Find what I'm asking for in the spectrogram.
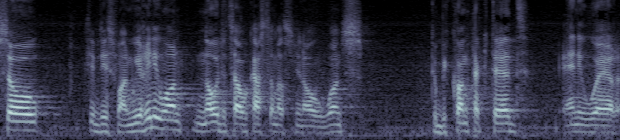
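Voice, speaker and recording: An Israeli accent at a fairly quick pace, with ordinary pitch variation. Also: man. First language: Hebrew. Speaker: entrepreneur and conference speaker. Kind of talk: conference talk. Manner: halting, many fillers.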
